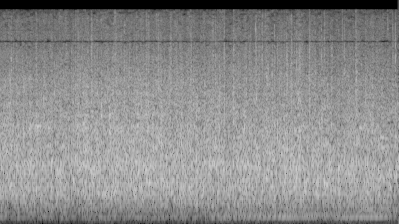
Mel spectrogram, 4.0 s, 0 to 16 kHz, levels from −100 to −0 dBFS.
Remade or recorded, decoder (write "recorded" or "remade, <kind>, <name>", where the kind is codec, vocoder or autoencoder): remade, vocoder, BigVGAN v2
